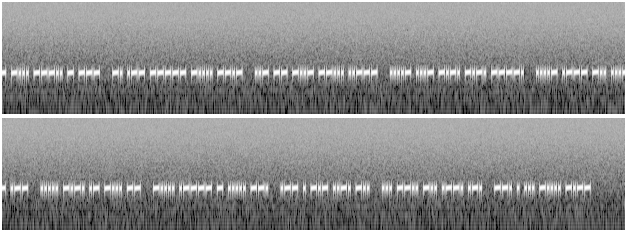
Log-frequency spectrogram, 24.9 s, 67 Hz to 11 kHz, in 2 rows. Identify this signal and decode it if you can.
Morse code, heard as a keyed tone, machine-sent, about 32 wpm, 460 Hz. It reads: … NW06Q UMX72 4VCC9 4JDVW 5CABM 61T5G WEKFD SZDPR GES6Y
